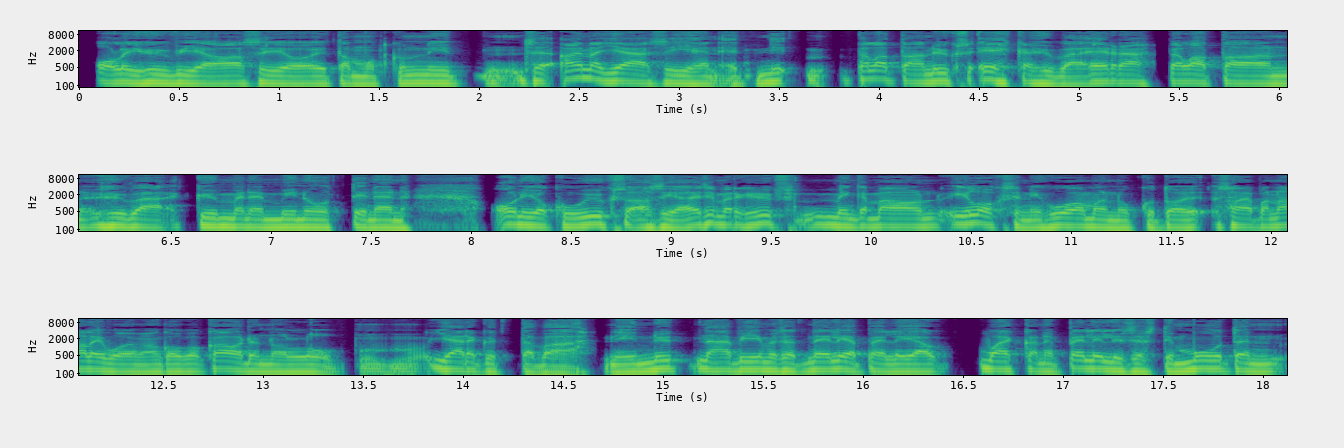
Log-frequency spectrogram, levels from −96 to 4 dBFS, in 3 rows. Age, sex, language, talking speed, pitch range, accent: 30-49, male, Finnish, 160 wpm, 115-140 Hz, native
